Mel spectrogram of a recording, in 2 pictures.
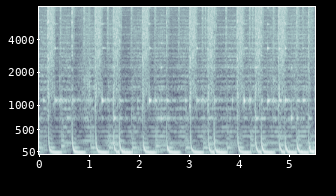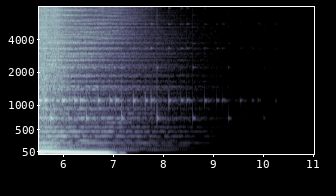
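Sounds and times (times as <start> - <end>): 
electronic dance music: 0.0 - 7.2.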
